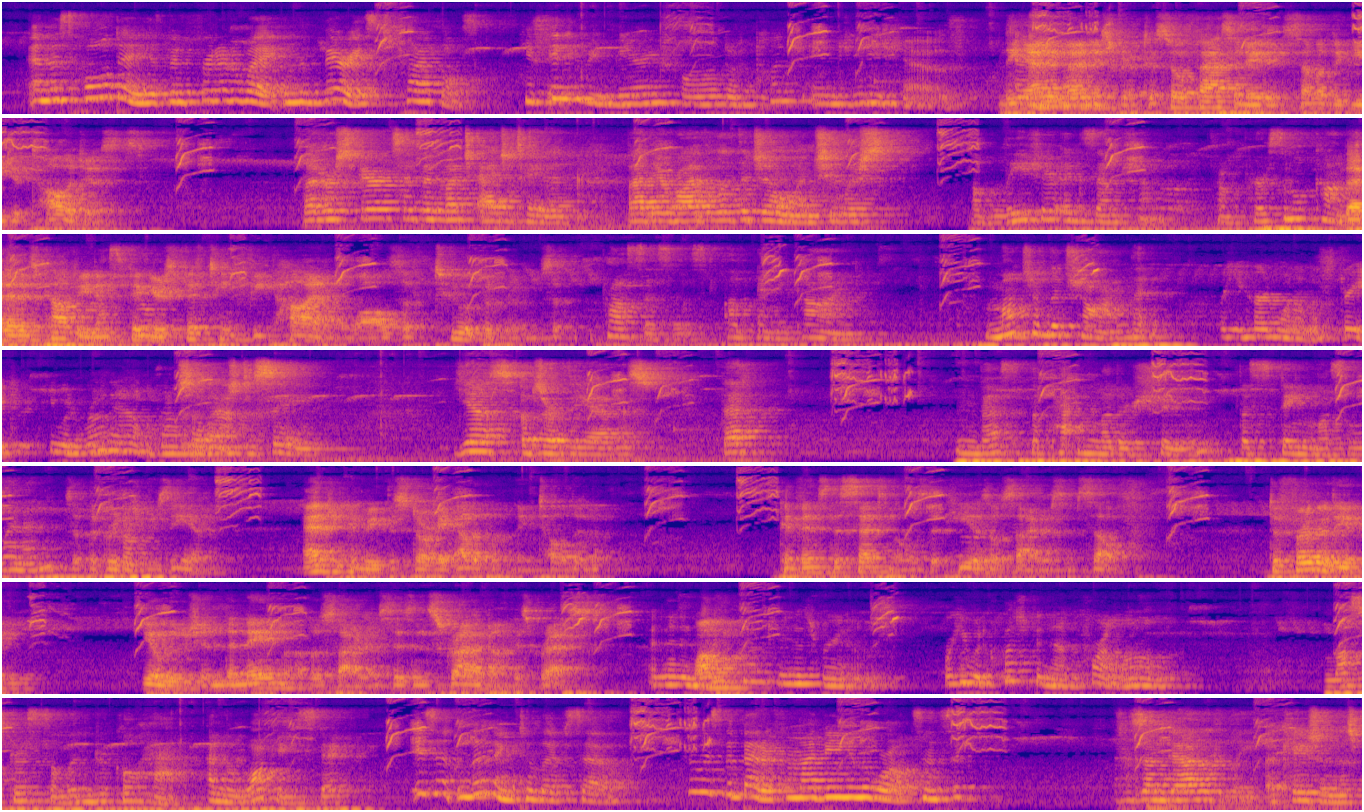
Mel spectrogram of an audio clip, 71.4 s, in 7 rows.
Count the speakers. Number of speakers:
5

